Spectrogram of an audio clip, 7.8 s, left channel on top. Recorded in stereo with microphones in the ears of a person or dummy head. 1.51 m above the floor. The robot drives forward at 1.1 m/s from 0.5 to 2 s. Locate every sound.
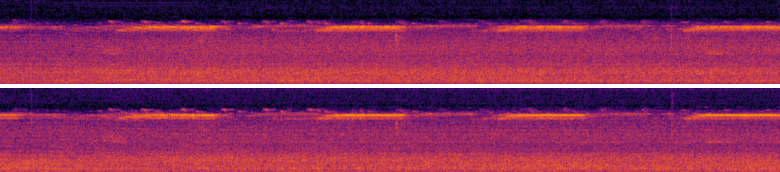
0.0 s an insect: 10° left (ahead or behind), 4.5 m; by 7.8 s 15° left (ahead or behind), 3 m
